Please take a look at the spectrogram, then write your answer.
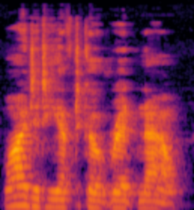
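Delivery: ordinary delivery, nothing marked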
